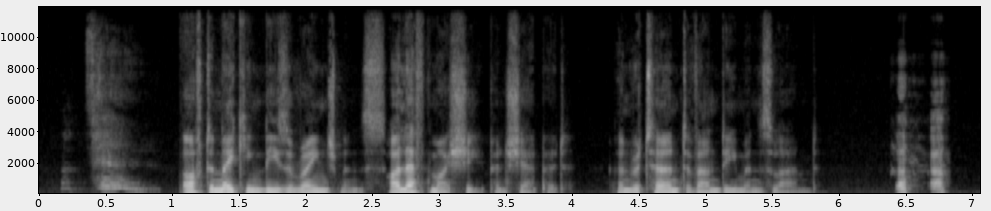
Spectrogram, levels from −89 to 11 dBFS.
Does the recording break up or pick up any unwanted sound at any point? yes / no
yes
